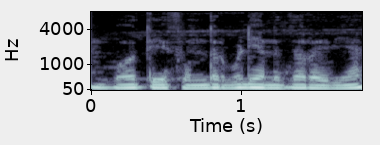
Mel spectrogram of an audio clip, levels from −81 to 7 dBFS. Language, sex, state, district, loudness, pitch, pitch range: Marwari, male, Rajasthan, Nagaur, -13 LUFS, 105 Hz, 100-110 Hz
